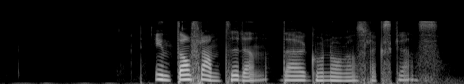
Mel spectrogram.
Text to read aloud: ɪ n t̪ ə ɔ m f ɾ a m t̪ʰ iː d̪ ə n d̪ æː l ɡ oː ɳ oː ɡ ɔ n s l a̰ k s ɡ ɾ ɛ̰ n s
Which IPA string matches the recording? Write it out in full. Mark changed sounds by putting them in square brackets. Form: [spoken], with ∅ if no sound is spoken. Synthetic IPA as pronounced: ɪ n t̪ ə ɔ m f ɾ a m t̪ʰ iː d̪ ə n d̪ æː [ɾ] ɡ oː ɳ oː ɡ ɔ n s l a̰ k s ɡ ɾ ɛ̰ n s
